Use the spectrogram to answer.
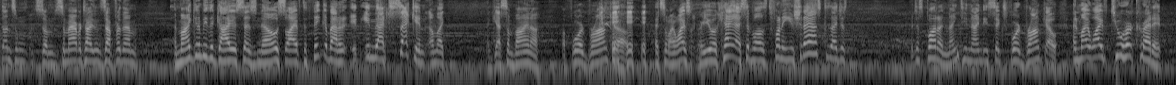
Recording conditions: busy venue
